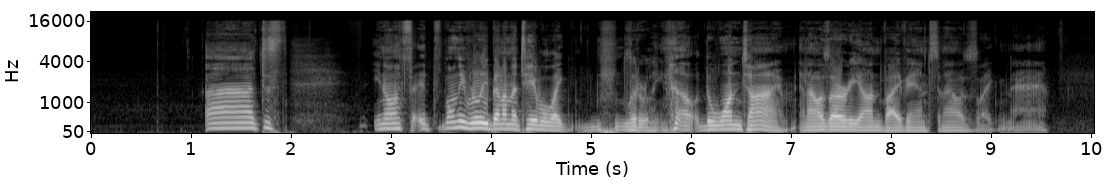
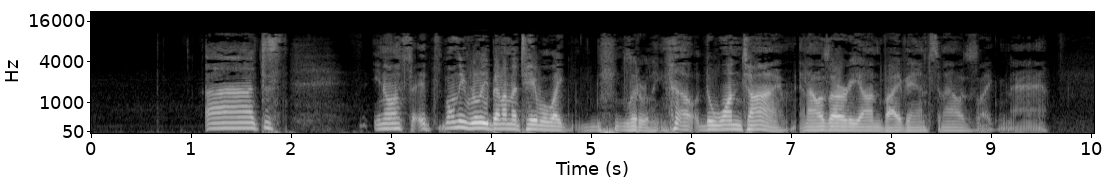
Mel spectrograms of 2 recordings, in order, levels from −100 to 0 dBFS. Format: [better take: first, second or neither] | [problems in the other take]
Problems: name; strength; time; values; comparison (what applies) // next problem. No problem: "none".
first | garbled, watery; slightly; nothing above 10 kHz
